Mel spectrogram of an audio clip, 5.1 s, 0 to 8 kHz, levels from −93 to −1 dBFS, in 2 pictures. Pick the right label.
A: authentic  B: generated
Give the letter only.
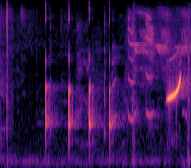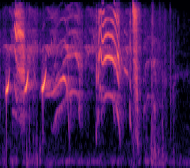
A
